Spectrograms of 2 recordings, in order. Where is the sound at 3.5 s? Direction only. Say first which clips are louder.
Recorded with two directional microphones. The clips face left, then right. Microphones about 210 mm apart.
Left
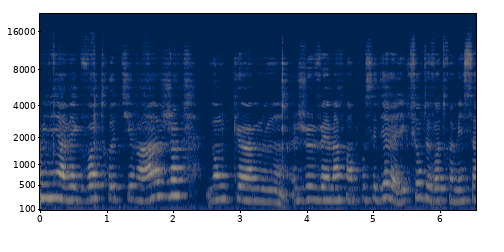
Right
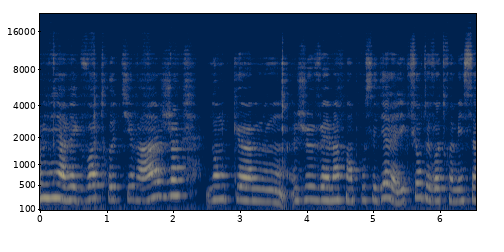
Right 3 dB; 45° right (ahead or behind).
